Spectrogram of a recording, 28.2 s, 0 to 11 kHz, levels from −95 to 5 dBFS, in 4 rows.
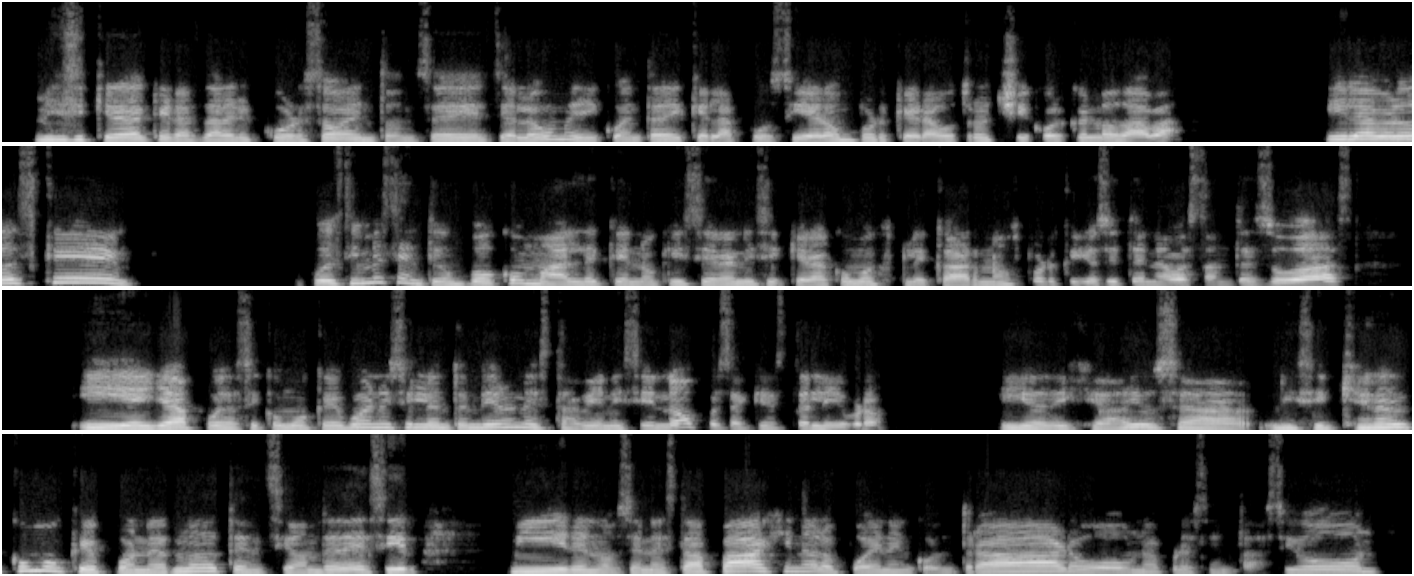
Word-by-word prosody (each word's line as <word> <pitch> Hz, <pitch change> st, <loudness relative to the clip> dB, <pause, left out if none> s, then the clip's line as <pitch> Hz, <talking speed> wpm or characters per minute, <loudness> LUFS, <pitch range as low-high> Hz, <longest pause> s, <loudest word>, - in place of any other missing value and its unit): ni 220 Hz, +1 st, +2 dB
siquiera 225 Hz, 0 st, +2 dB
quería 215 Hz, -4 st, -1 dB
dar 195 Hz, 0 st, 0 dB
el 195 Hz, 0 st, -3 dB
curso. 195 Hz, +4 st, -2 dB
Entonces, 195 Hz, -1 st, -3 dB
ya 195 Hz, -, -1 dB
luego 220 Hz, +5 st, +1 dB
me 265 Hz, -4 st, -1 dB
di 190 Hz, -3 st, -4 dB
cuenta 185 Hz, +2 st, -3 dB
de 200 Hz, -1 st, 0 dB
que 185 Hz, -1 st, -4 dB
la 170 Hz, 0 st, -1 dB
pusieron, 180 Hz, +3 st, -1 dB
porque 195 Hz, -3 st, -5 dB
era 170 Hz, +1 st, 0 dB
otro 190 Hz, +3 st, -4 dB
chico 185 Hz, -2 st, -2 dB
el 185 Hz, -, -3 dB
que 220 Hz, -, -4 dB
lo 215 Hz, -1 st, 0 dB
daba. 175 Hz, -2 st, +1 dB, 0.7 s
Y 255 Hz, +1 st, +4 dB
la 260 Hz, 0 st, +6 dB
verdad 260 Hz, +1 st, +6 dB
es 275 Hz, -1 st, -2 dB
que, 330 Hz, -, +2 dB, 0.9 s
pues, 245 Hz, -1 st, +2 dB
sí 275 Hz, -, -3 dB
me 325 Hz, +4 st, -2 dB
sentí 265 Hz, -11 st, -4 dB
un 205 Hz, 0 st, -3 dB
poco 235 Hz, +4 st, -1 dB
mal 200 Hz, -5 st, +1 dB
de 215 Hz, 0 st, -3 dB
que 200 Hz, -1 st, -4 dB
no 185 Hz, -1 st, -6 dB
quisiera 205 Hz, 0 st, -3 dB
ni 215 Hz, -1 st, -2 dB
siquiera 185 Hz, -1 st, -3 dB
como 220 Hz, +3 st, -2 dB
explicarnos, 190 Hz, 0 st, -4 dB
porque 210 Hz, -3 st, -9 dB
yo 190 Hz, -, -4 dB
sí 205 Hz, +2 st, -5 dB
tenía 200 Hz, -1 st, -6 dB
bastantes 190 Hz, 0 st, -4 dB
dudas, 195 Hz, +5 st, +5 dB, 0.7 s
y 225 Hz, -1 st, +7 dB
ella, 210 Hz, +2 st, +6 dB
pues, 210 Hz, -2 st, 0 dB
así 200 Hz, +2 st, -6 dB
como 215 Hz, +1 st, -2 dB
que: 210 Hz, -1 st, -1 dB
"Bueno, 255 Hz, +4 st, 0 dB
y -, -, -1 dB
si 250 Hz, 0 st, -2 dB
lo 235 Hz, -, +2 dB
entendieron, 245 Hz, +5 st, 0 dB
está 215 Hz, -4 st, -4 dB
bien, 190 Hz, 0 st, -2 dB
y -, -, -3 dB
si 210 Hz, +2 st, -5 dB
no, 255 Hz, +6 st, -1 dB
pues, 255 Hz, -5 st, -7 dB
aquí 195 Hz, +1 st, -7 dB
está 195 Hz, +2 st, -6 dB
el 205 Hz, -, -2 dB
libro". 180 Hz, -2 st, -3 dB, 0.6 s
Y 210 Hz, -1 st, +1 dB
yo 200 Hz, -, +1 dB
dije: 190 Hz, 0 st, -4 dB
"Ay, 225 Hz, +7 st, +2 dB
o 240 Hz, -, +1 dB
sea, 200 Hz, -3 st, -1 dB
ni 205 Hz, -1 st, 0 dB
siquiera 215 Hz, +5 st, +3 dB
como 310 Hz, +2 st, +1 dB
que 230 Hz, -3 st, +4 dB
ponernos 195 Hz, +5 st, +1 dB
la 270 Hz, -, +4 dB
atención" 190 Hz, -5 st, -3 dB
de 220 Hz, +3 st, +1 dB
decir: 225 Hz, -1 st, +3 dB, 0.5 s
"Miren, 220 Hz, -2 st, +3 dB
o 180 Hz, -, -6 dB
sea, 190 Hz, +3 st, -6 dB
en 190 Hz, -, -2 dB
esta 200 Hz, +4 st, +1 dB
página 255 Hz, +2 st, +4 dB
lo 215 Hz, -4 st, -3 dB
pueden 205 Hz, +1 st, -4 dB
encontrar, 215 Hz, +6 st, +2 dB
o, 190 Hz, -4 st, -1 dB
una 200 Hz, +2 st, -7 dB
presentación, 210 Hz, +4 st, -6 dB
205 Hz, 210 wpm, -20 LUFS, 190-230 Hz, 0.9 s, y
